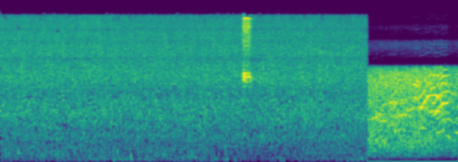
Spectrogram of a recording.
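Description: Muddy flash-flood water rushing down a swollen river channel, a steady, even rush. About five seconds in it cuts abruptly to a louder, duller recording of water with people's voices over it.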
